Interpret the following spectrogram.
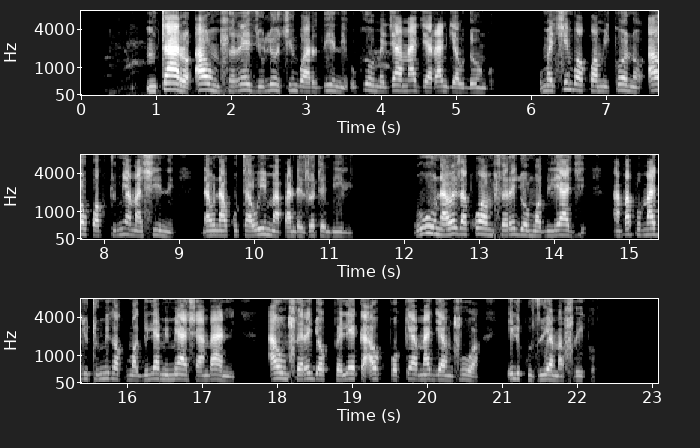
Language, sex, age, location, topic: Swahili, female, 36-49, Nairobi, government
